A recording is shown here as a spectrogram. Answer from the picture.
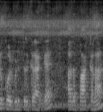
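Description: Crickets chirring steadily and high-pitched in the background, under a woman talking in Tamil.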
